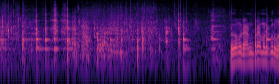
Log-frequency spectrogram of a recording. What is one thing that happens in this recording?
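A ladle stirs and knocks against a metal pot of thick stew.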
